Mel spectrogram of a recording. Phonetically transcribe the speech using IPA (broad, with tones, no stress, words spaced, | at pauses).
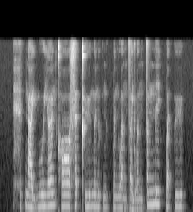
hɪ˧k̚ ŋaː˨˩jmuː˨jœː˥n kʰɔː˧sɐ˥t̚pʰyː˧n̪ɵ˧n ʊ˨k̚n̪ɪ˨k̚ pɵ˨˧nwɐ˨ŋt̪ɐ˨˩jwɐ˨ŋ t̪ɐ˥ŋn̪iː˥t̚ pɐ˧t̚pyː˥p̚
